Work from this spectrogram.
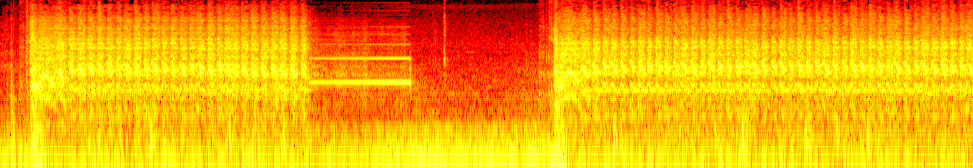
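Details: Diesel truck after injector work, jump-started from another truck once glow plug light went off: starter cranks in steady pulses about four per second, pauses, cranks again, never catches; crank no-start.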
